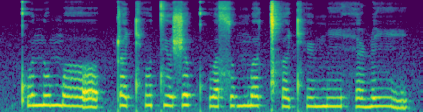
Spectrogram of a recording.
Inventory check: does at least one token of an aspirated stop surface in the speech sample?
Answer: yes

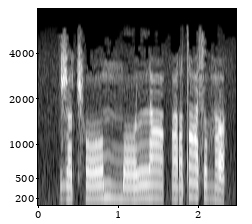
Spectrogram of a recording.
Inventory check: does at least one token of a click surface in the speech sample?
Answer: no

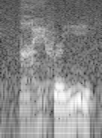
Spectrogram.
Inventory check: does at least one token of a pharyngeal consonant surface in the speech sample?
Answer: no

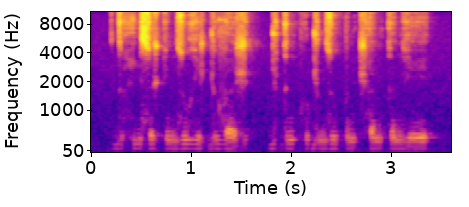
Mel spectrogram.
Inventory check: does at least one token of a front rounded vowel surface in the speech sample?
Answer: yes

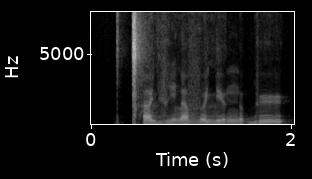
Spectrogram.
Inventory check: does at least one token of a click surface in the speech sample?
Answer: yes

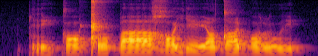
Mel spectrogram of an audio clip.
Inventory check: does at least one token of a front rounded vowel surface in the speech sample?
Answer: no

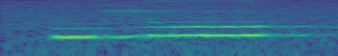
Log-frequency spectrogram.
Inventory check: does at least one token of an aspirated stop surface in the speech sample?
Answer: no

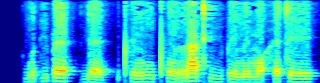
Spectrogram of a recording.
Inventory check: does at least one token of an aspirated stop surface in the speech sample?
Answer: yes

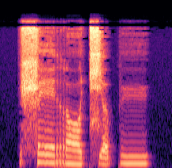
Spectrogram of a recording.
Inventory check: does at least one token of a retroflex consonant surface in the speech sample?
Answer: yes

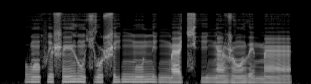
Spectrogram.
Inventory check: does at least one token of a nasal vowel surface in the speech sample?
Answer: yes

